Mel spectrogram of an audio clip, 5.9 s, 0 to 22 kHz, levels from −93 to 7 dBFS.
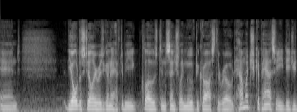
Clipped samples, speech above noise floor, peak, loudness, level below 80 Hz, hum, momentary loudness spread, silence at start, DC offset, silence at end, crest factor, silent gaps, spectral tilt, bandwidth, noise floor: under 0.1%; 24 dB; -2 dBFS; -19 LUFS; -48 dBFS; none; 11 LU; 0 s; under 0.1%; 0 s; 18 dB; none; -5.5 dB/octave; 10.5 kHz; -43 dBFS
